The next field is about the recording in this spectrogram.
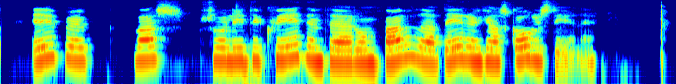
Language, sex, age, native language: Icelandic, male, 9, Icelandic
